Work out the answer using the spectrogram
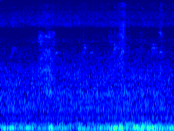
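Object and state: Nothing is struck.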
